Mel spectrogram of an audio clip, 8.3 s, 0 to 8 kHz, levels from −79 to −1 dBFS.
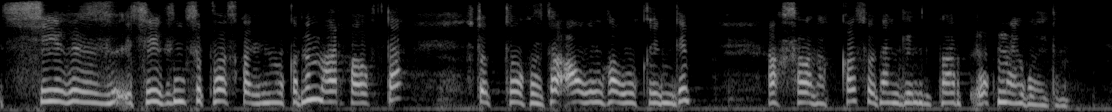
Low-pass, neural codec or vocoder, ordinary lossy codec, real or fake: none; codec, 16 kHz, 6 kbps, DAC; none; fake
